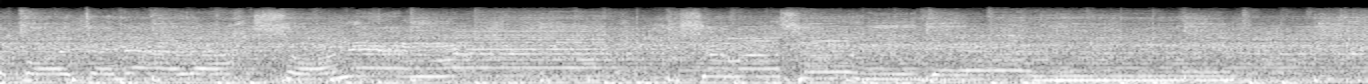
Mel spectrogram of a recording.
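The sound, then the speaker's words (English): A loud, dense rock song plays throughout, driven by heavy full-band instrumentation while a gritty, growling vocalist yells over the top with raw, shouted energy. “It's just that energy, the vocalist yelling.”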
